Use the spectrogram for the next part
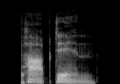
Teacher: a lot of times we're going to connect that T to the vowel sound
